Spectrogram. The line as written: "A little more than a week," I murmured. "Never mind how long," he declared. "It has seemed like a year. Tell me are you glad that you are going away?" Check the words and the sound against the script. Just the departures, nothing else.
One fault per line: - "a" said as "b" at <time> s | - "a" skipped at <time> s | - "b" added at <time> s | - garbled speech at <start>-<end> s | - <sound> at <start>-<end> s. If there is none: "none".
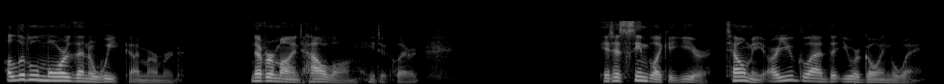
none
